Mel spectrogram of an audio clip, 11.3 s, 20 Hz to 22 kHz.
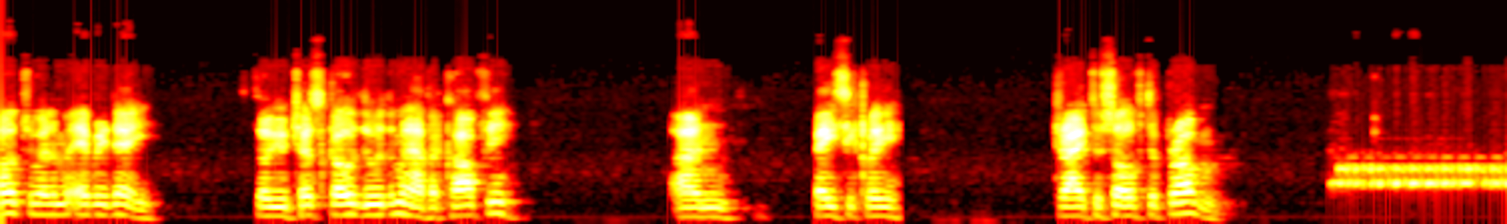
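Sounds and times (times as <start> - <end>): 
speech: 0.0 - 1.2, 1.9 - 4.0, 5.0 - 6.8, 7.9 - 9.2
phone ringing with a steady electronic warble: 10.0 - 11.3.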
